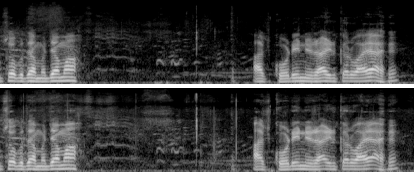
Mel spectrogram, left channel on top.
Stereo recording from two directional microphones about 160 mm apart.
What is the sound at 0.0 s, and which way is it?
Speech, 10° left (ahead or behind).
